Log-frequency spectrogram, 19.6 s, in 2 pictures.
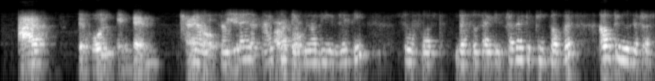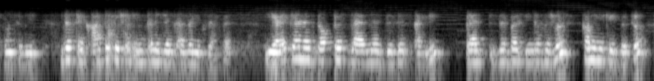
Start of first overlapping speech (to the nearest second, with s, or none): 3 s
